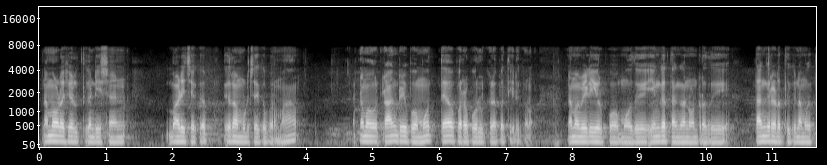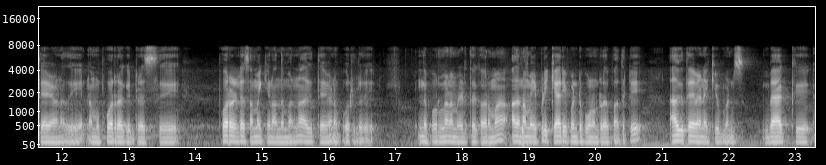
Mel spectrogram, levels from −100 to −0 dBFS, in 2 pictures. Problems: none marked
